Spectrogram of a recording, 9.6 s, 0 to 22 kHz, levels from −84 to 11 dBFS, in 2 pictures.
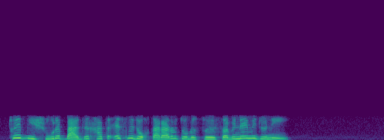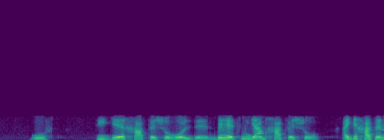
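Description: At 6.54–6.56 s and again at 8.52–8.54 s there's a brief dropout handled by packet loss with last packet repeated. Each gap is 20 ms, which fits a single lost 20 ms packet. The receiver just replayed the previous chunk of speech to fill it, so you get a small blip. Around it, the G.711 telephone band stays narrow, topping out near 3.6 kHz.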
